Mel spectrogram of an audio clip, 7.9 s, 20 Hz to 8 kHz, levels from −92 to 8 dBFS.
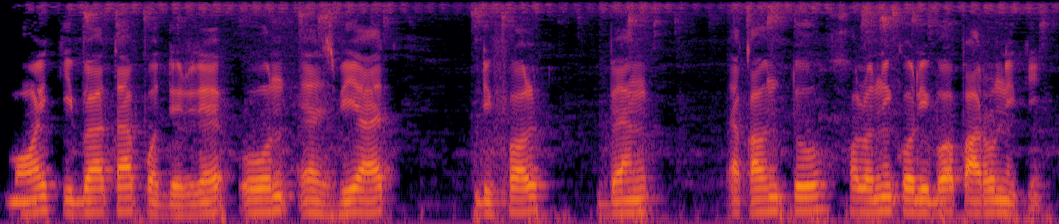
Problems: constant background noise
